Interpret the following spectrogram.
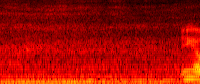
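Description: A vehicle engine idling, a steady low hum without change, with a word of speech at the very end.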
